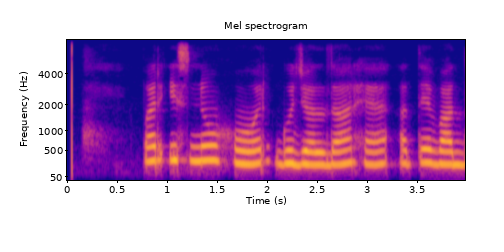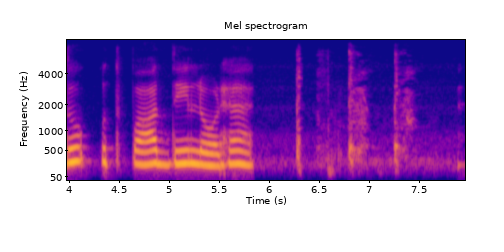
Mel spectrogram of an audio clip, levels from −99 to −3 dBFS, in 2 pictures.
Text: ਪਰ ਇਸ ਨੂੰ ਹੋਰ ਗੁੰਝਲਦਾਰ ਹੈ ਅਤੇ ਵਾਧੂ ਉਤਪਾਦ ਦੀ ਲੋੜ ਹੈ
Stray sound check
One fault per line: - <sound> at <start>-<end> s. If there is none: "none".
- cough at 6.3-7.7 s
